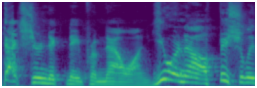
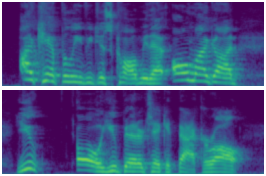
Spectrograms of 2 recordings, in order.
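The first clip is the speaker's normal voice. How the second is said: indignant, flustered freak-out with words tumbling out. Retelling a girl's reaction to a teasing nickname: imitating someone flipping out. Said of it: "She starts flipping out saying".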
